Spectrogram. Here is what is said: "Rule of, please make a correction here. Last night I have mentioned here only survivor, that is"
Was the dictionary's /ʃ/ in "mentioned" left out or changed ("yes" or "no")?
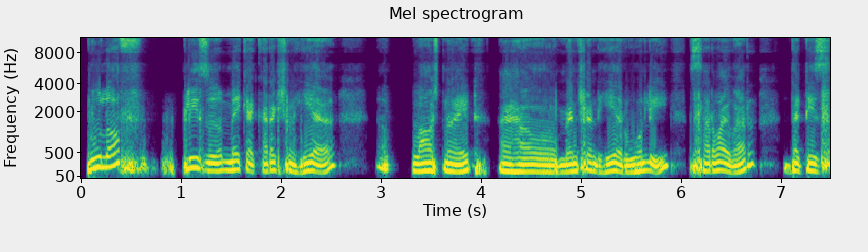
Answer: no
